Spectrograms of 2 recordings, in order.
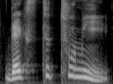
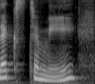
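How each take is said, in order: First: Both T sounds are pronounced separately. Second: The two T sounds merge into one. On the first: The speaker calls it wrong. "아니죠?" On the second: The speaker calls it right. "한 번만 발음합니다"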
